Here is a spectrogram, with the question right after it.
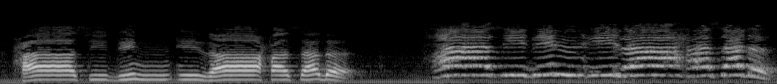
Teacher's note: آیت ختم ہوتی ہے تو دال کی صفت قلقلہ حسد کر کے پڑھیں گے.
